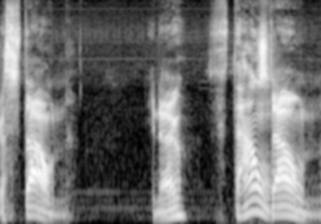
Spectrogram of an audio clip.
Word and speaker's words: Stavn: Oh, Stavin. Apparently it's pronounced like it's a silent B. It's like a stown, you know?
